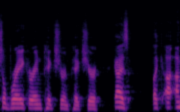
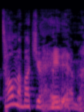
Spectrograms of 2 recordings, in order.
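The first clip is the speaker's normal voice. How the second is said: put-on deep screaming voice, louder; 4 semitones higher, 7 dB louder than usual. Imitating a boss screaming into a commentator's ear: imitating Vince McMahon's deep voice. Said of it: "in that deep fucking voice or whatever".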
